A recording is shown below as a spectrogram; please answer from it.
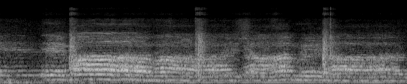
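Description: A group of men chanting a Punjabi noha (Shia lament) in unison, with sharp hand strikes of matam (chest-beating) keeping a steady beat about every second and a quarter.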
